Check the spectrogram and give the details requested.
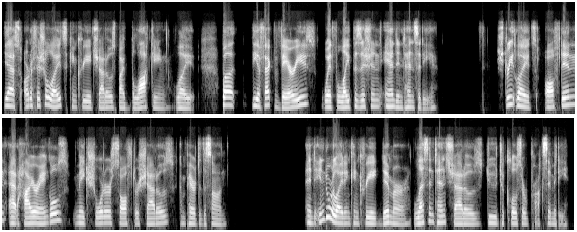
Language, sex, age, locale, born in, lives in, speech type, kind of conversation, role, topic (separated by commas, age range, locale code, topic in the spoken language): English, male, 40-44, en-US, United States, United States, read, expert-assistant, expert, What makes shadows grow longer?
